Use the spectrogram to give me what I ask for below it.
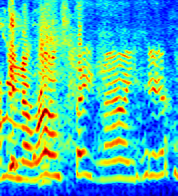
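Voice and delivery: high, laughing Southern twang; Southern accent. Acted. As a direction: ham up a folksy Southern accent. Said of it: "with the Southern accent".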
